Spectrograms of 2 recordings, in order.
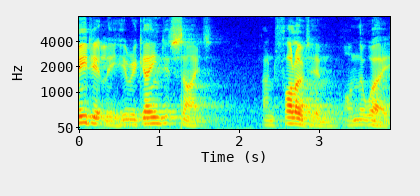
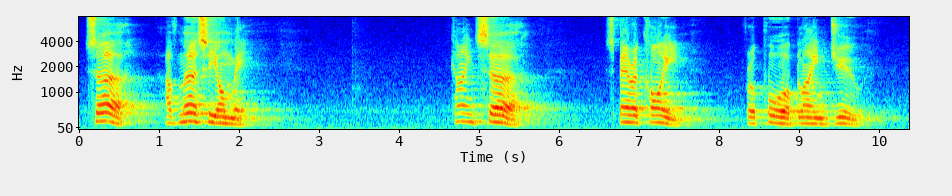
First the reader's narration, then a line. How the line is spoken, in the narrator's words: me, blind, shouting out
